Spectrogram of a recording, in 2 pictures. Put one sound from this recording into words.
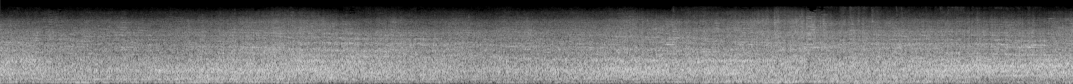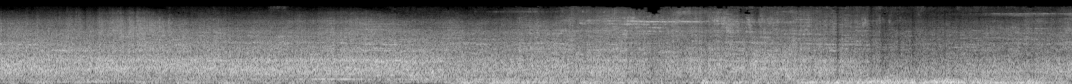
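A long freight train rumbles and clatters steadily past close by.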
